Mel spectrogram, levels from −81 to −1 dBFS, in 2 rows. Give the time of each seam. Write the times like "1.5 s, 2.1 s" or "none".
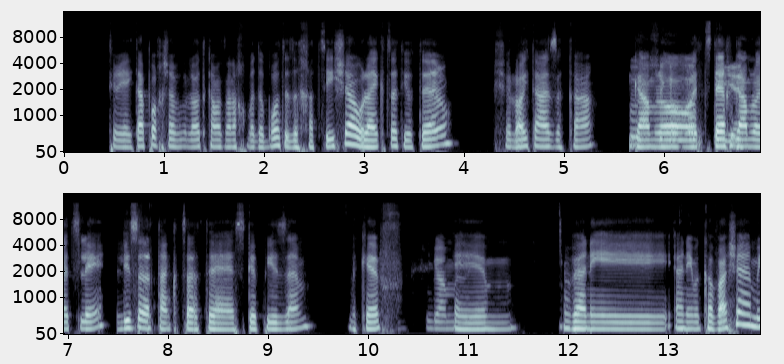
5.7 s, 7.5 s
